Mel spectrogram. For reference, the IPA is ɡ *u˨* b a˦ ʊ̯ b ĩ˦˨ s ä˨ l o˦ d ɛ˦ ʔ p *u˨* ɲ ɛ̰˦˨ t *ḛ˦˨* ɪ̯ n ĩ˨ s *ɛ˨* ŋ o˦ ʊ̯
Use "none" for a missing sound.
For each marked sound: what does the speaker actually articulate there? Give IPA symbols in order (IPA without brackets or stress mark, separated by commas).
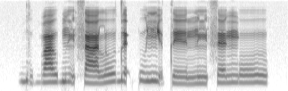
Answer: ṵ˦˨, u˦, e˨, ɛ˦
